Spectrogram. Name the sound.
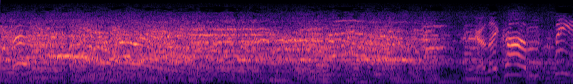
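crowd cheering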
